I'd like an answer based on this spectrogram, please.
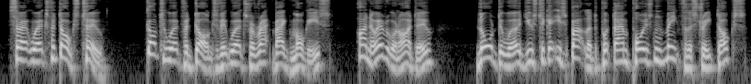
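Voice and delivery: high-pitched, colloquial talking-dog voice; Gaspode, streetwise and brusque. A narrator's reading. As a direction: rattle it off as a cocky street mutt.

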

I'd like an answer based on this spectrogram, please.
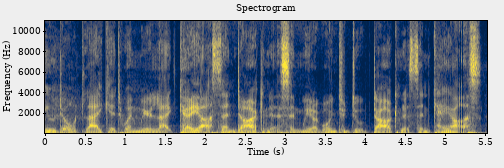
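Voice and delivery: low, softened villain put-on; mock villain. Playing vague conspiracy villains.

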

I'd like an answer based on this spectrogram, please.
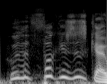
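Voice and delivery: high-pitched mock disbelief; mock incredulous. Retelling a movie character's reaction, high mock incredulity. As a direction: squeak it as an imitated reaction.

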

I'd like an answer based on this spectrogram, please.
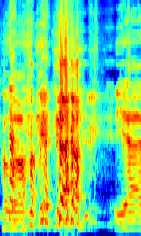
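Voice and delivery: high, loud hello through laughter; laughing greeting. Real, not acted. Returning guest greeting the listeners, loud laughing hello.

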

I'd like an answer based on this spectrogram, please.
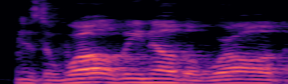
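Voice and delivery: loud, sudden preacher's warning; fervent outburst. Real, not acted. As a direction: burst out over the lost world. Warning about the lost world.

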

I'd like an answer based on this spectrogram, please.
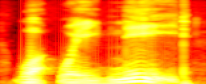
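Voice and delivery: very slow, measured correction; even and deliberate, word by word. A narrator's reading. Dark-haired man corrects the crying woman, evenly. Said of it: "said the dark-haired man evenly".

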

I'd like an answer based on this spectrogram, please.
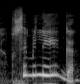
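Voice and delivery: high-pitched, coaxing retold offer; insistent offer. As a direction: lift it high, urging her to call. Retold offer of help to woman.

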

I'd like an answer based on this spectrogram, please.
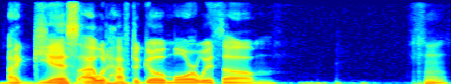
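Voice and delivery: ordinary talk

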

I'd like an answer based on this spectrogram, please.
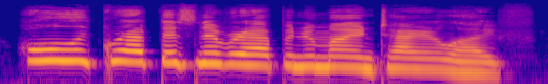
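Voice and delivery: can't believe the shot went in; excited shock. Acted. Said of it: "To our collective shock".

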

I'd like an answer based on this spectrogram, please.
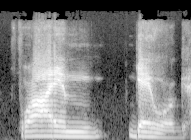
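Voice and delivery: grandiose proclamation. Acted. Wizard proclaims himself to ogres.

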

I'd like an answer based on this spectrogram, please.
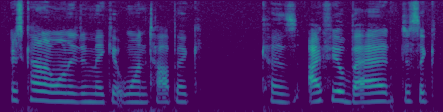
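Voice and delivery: ordinary talk

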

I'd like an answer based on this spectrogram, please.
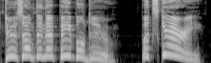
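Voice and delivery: very high, airy creature voice; a quirky magic blob, offhand; magical blob voice. A narrator's reading.

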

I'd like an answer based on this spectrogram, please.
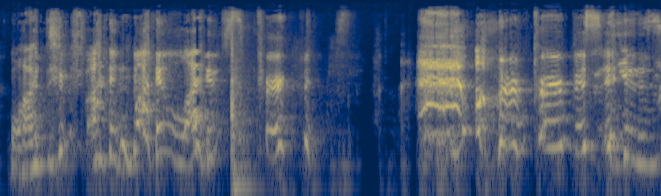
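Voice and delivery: high laughing, slowed. Real, not acted. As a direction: laugh through the words. Laughing at own resolution.

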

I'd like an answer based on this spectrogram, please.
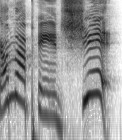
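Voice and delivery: high, slow, indignant protest; indignant high outburst. Retold or imitated. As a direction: refuse it with high outrage. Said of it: "I'm like".

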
